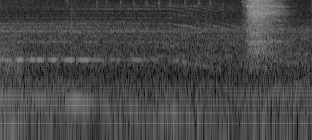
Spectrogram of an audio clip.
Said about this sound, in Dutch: We zijn weer op station Haarlem-Sparenwoude. Op het perron. Daar komt een trein aan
